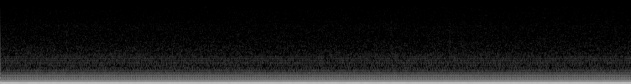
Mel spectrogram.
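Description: Steady mains hum: a low electrical buzz with a ladder of evenly spaced overtones, unchanging in pitch and level.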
